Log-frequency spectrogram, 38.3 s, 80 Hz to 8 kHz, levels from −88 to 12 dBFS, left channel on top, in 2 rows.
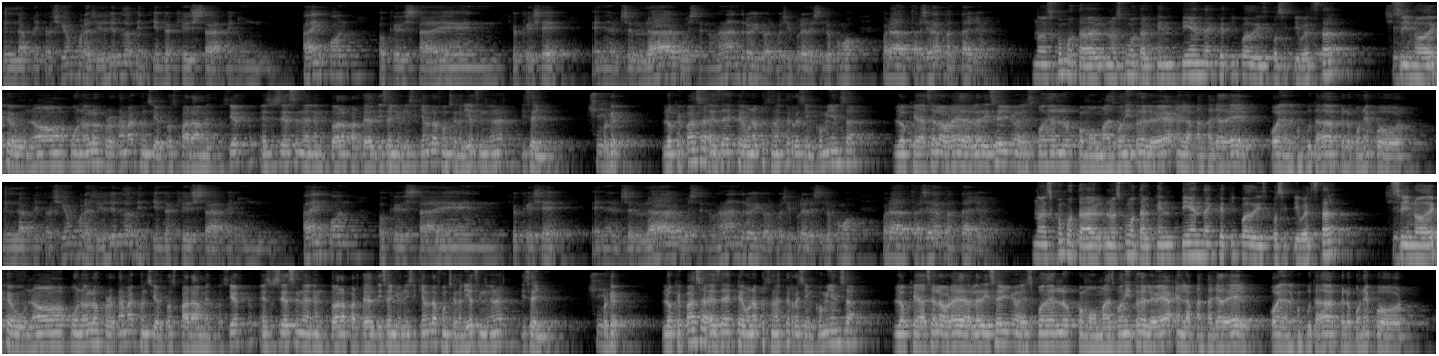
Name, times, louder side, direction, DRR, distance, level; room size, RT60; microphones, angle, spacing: voice 1, 0.0-3.6 4.0-4.6 5.0-7.4 7.9-11.3 11.7-13.1 18.4-18.7 26.9-27.3, left 1 dB, 15° left, 1 dB, 1.0 m, -38 dB
voice 2, 13.7-17.8 18.5-26.5 27.1-27.4 27.9-30.5 31.0-35.7 36.0-37.8, right 3 dB, 40° right, 8 dB, 0.6 m, -29 dB
7.9 x 7.6 x 3.6 m, 1.1 s
head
